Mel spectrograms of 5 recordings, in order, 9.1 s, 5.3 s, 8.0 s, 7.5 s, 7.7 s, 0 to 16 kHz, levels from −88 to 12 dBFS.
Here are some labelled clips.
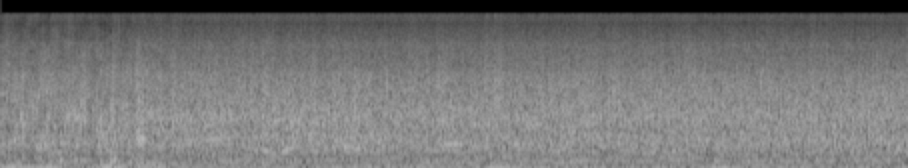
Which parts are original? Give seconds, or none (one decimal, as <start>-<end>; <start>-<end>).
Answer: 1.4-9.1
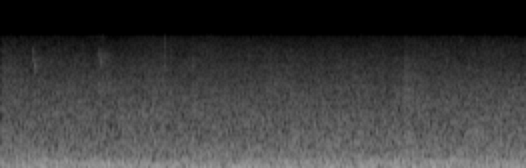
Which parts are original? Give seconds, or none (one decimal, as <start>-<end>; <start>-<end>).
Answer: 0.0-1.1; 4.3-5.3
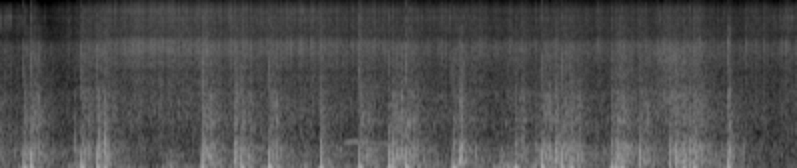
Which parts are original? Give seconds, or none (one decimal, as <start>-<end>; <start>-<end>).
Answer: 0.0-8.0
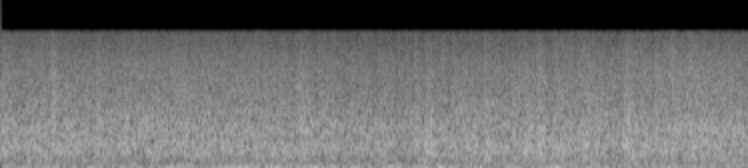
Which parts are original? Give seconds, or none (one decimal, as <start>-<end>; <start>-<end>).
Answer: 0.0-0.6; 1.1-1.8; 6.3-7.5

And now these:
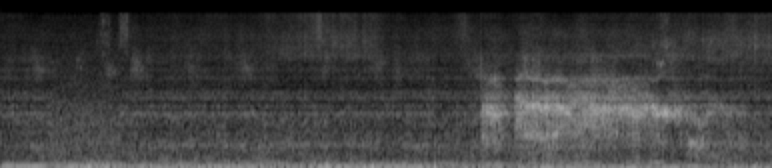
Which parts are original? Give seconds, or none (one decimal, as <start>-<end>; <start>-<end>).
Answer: 0.5-1.2

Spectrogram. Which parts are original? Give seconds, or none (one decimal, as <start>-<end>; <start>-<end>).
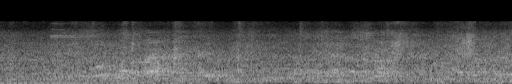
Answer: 0.0-1.4; 4.5-5.1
